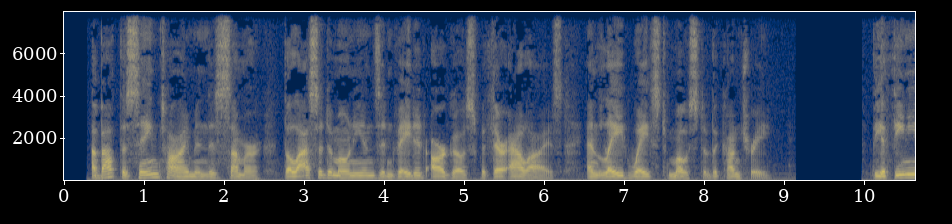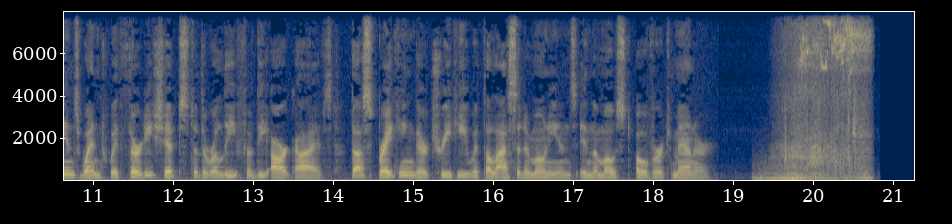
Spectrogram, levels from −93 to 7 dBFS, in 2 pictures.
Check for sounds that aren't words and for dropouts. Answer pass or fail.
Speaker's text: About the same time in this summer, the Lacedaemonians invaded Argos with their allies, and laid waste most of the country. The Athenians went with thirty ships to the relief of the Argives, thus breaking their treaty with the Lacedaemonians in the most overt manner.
fail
